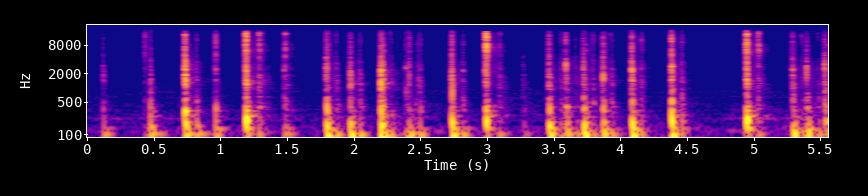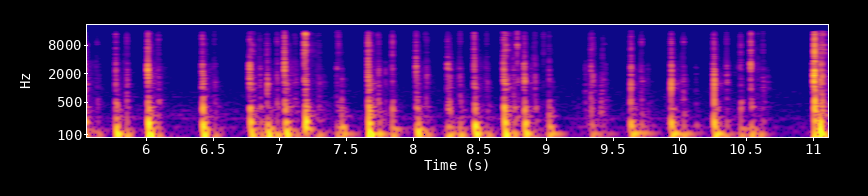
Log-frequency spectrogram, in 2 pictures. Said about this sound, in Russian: Он постоянно печатает, но, кажется, осознание, что клавиатура — это не печатная машинка, так к нам и не пришло. Поэтому, когда папа печатает, слышно примерно половине Москвы, как это происходит. Мы сделали аудиозапись того, как папа печатает обычно.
